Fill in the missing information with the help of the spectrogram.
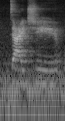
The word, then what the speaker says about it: Deqi: So they referred me to Daichi, which is like um, it's spelled D E Q I, and Lita to Lita and Daniel.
